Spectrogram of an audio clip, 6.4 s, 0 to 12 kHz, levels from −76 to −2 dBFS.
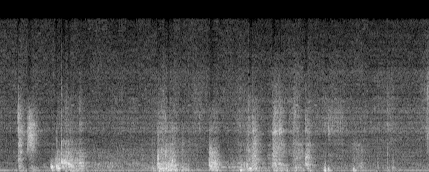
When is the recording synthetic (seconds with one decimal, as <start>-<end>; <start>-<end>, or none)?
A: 0.0-6.4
